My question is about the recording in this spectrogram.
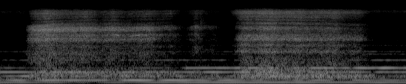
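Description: A woman's two long, loud breaths close to the microphone, each lasting over a second with a short pause between, over soft ambient music with a steady low drone.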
